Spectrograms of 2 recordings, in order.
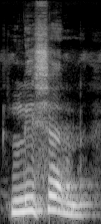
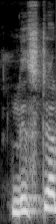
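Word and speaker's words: listen: Carefully यानी ध्यानपूर्वक सुनो, लिशन, इसे क्या पढ़ेंगे, लिशन, लिस्टन नहीं, लिस्टन पढ़ना गलत है, लिशन, बिकॉज टी यहाँ पर साइलेंट है, राइट।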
